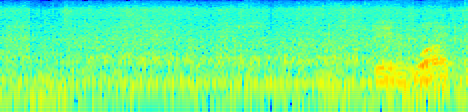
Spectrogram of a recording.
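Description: Steady engine drone of a purse-seine fishing boat running in through the surf, mixed with the wash of waves and wind buffeting the microphone.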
